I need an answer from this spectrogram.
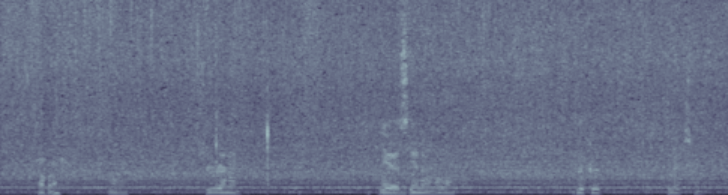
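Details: Africanized honey bee swarm being removed from an old outhouse in Campbelville, Georgetown, Guyana: a steady, dense droning hum holds throughout, broken by short bursts of human voices every couple of seconds.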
